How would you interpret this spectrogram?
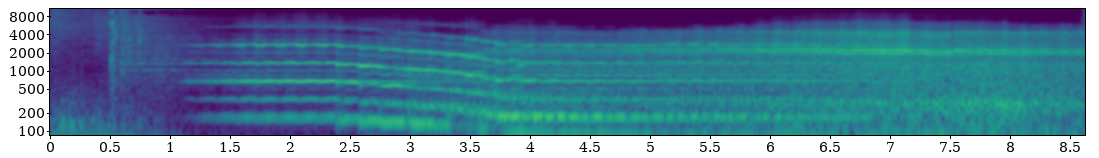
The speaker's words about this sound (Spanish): El gigantesco jet continúa su vuelo. Han pasado 2 horas desde que inició el viaje desde el Aeropuerto Internacional de Estambul.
